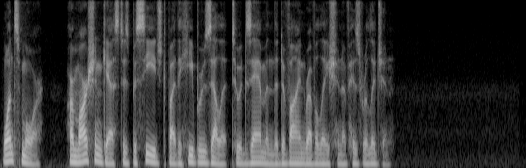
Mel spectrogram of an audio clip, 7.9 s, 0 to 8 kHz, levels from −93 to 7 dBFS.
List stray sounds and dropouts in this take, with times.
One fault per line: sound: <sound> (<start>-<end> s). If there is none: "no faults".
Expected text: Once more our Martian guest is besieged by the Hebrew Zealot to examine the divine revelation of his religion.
no faults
